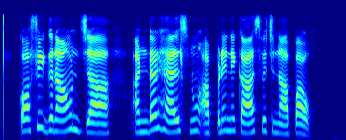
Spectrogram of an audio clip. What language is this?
Punjabi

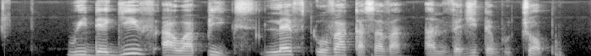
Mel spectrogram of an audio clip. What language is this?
Nigerian Pidgin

